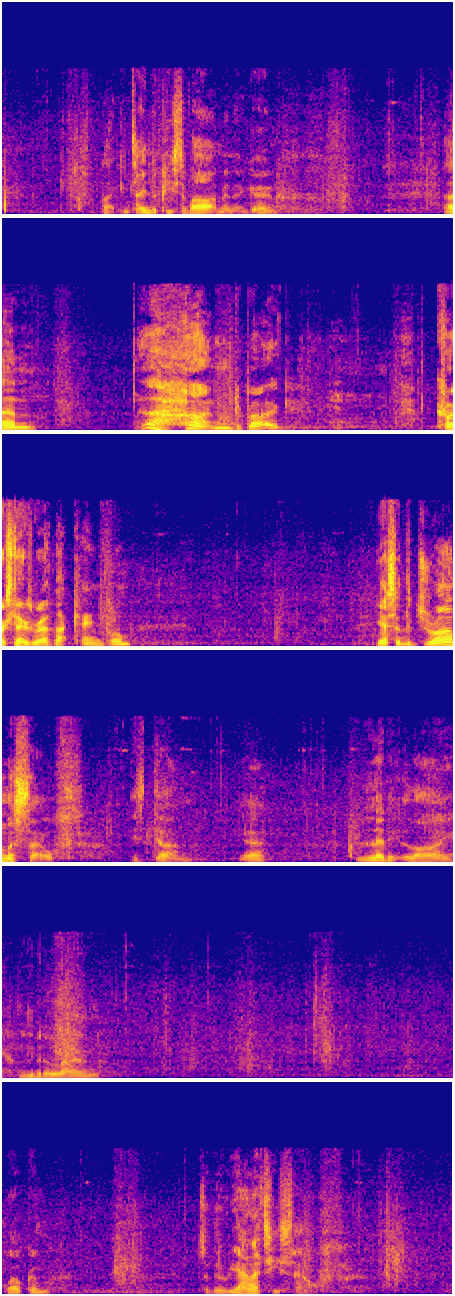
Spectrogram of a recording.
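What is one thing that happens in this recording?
A middle-aged man talks casually and close to the microphone, with pauses.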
